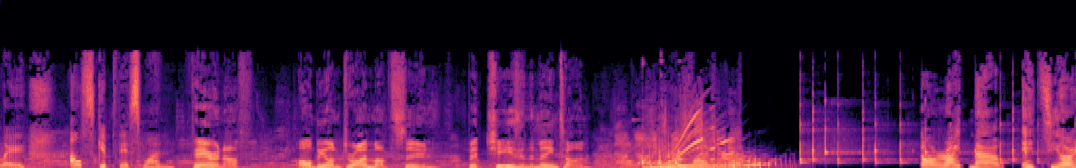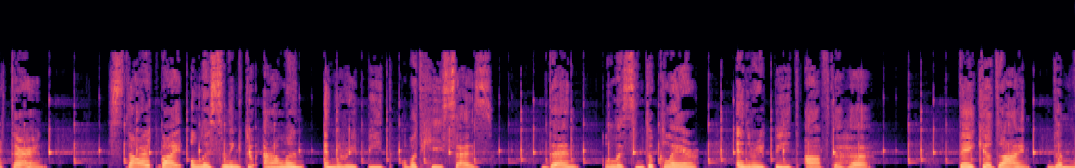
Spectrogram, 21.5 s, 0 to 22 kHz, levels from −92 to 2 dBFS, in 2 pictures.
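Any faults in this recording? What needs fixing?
No technical faults can be heard anywhere in this audio. Nothing needs to be fixed.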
